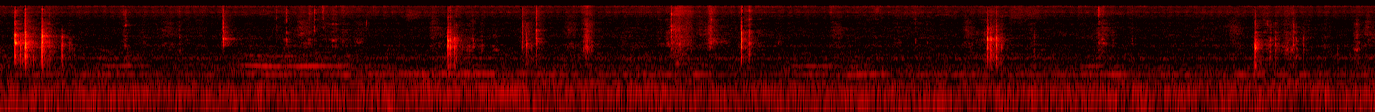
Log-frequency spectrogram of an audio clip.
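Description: Large plastic building bricks clicking and knocking as they are handled and pressed onto a stack on a baseplate: a quick cluster of clicks right at the start, then single clicks every second or two. A steady faint hum runs underneath.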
